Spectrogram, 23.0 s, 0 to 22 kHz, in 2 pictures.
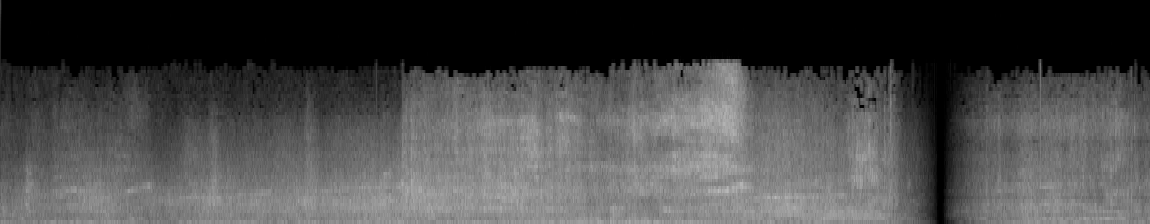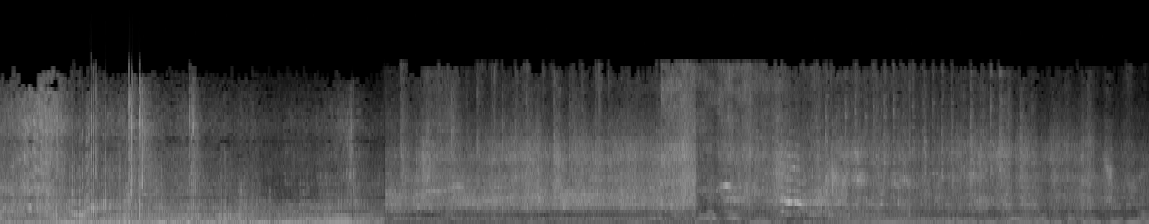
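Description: Ford Fiesta R5 rally car's turbocharged four-cylinder engine revving hard, its pitch climbing and falling again and again as it shifts through the gears. The sound drops out abruptly about nine seconds in, then resumes and is quieter over the last several seconds.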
